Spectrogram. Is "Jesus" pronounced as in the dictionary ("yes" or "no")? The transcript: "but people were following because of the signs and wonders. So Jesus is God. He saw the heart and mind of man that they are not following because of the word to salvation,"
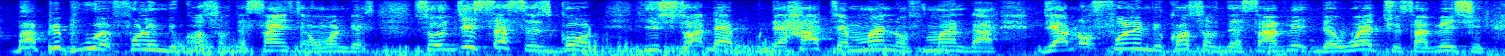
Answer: no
